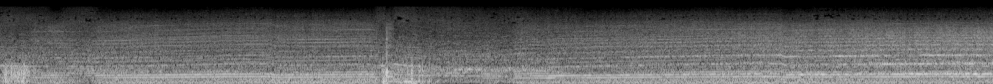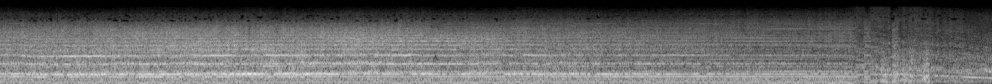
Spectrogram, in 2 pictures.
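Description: A racing car engine roars at high revs, shifting gears and rising in pitch down a straight.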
